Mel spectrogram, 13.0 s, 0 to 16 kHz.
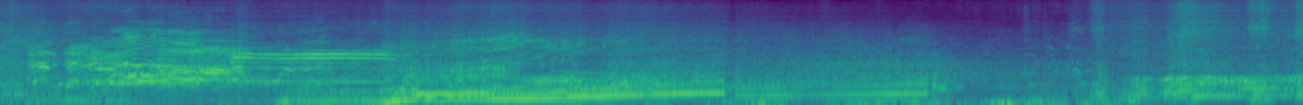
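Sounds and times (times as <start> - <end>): car engine accelerating: 0.0 - 13.0.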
